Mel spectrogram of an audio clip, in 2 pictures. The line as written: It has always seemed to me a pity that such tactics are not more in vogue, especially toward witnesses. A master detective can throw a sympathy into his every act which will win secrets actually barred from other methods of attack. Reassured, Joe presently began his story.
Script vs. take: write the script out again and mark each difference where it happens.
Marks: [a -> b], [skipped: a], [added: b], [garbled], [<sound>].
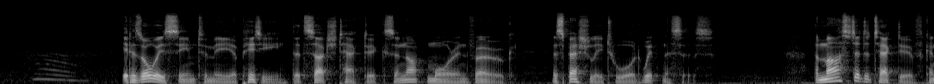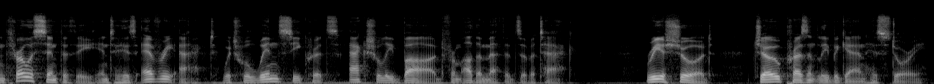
[sigh] It has always seemed to me a pity that such tactics are not more in vogue, especially toward witnesses. A master detective can throw a sympathy into his every act which will win secrets actually barred from other methods of attack. Reassured, Joe presently began his story.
